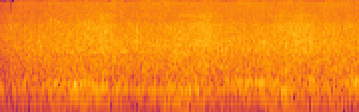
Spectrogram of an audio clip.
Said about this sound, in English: With its four giant sails flailing in the wind, a traditional Dutch windmill is at work. Inside the mill, the great clunking wooden wheels and gears are doing the job they've done for centuries, pumping and draining.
